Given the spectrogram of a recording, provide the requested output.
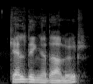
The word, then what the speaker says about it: Geldingadalur: How do you pronounce that? Geldingadalur.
